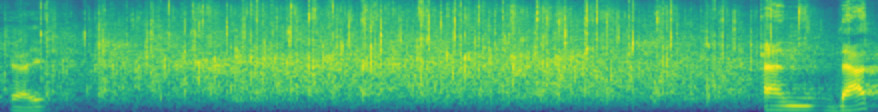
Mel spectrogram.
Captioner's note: applause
